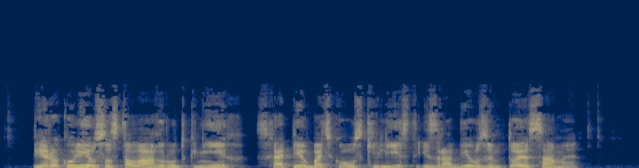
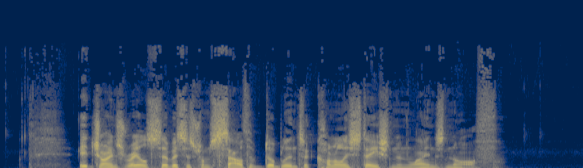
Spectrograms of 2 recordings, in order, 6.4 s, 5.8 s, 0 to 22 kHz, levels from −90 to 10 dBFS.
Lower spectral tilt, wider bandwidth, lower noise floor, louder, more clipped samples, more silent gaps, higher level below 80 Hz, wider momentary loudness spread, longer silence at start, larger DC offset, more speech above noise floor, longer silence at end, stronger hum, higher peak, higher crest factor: about the same, -4 dB/octave vs -3.5 dB/octave; second, 10.5 kHz vs 16.5 kHz; second, -66 dBFS vs -74 dBFS; about the same, -19 LUFS vs -17 LUFS; neither; neither; about the same, -54 dBFS vs -52 dBFS; about the same, 10 LU vs 12 LU; about the same, 0.35 s vs 0.3 s; neither; second, 47 dB vs 56 dB; second, 0.6 s vs 0.85 s; neither; about the same, -2 dBFS vs 0 dBFS; about the same, 18 dB vs 20 dB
